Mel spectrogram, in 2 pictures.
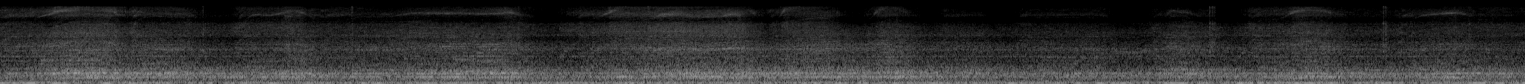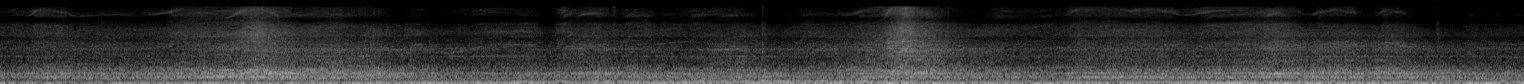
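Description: Electric RC drift car's brushless motor whining up and down in pitch as it is throttled through drifts, with tyre noise on concrete. Under it runs a steady background hum, and a deeper rumble grows louder about twenty seconds in.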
